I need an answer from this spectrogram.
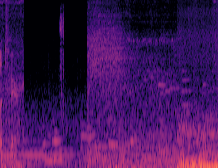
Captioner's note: camera clicks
